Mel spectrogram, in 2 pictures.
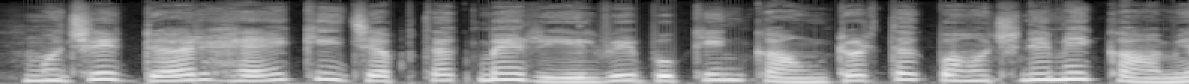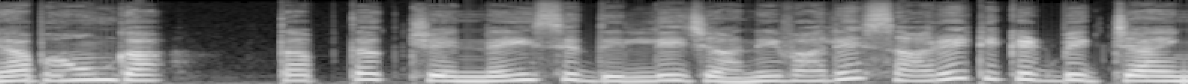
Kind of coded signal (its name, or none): none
